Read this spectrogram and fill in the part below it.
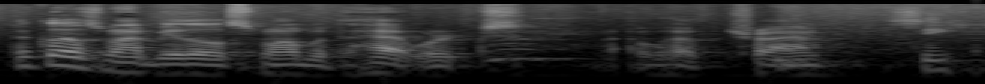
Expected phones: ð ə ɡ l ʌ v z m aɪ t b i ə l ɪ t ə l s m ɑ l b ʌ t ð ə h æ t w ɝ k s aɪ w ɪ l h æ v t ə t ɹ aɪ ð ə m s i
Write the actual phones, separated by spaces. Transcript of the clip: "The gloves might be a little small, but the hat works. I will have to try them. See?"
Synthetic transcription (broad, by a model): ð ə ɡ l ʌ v z m aɪ t b i ə l ɪ t l s m ɑ l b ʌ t ð ə h æ t w ɝ k s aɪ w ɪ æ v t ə t ɹ aɪ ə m s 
